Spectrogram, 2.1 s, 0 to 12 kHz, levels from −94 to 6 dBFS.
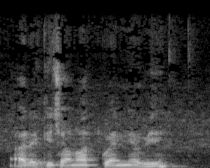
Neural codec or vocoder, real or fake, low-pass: none; real; 10.8 kHz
